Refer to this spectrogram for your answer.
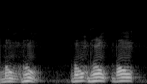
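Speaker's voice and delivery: quick punchy boom boom of a dribble; bouncing ball sounds. Retold or imitated. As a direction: beat out the dribble with your mouth.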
